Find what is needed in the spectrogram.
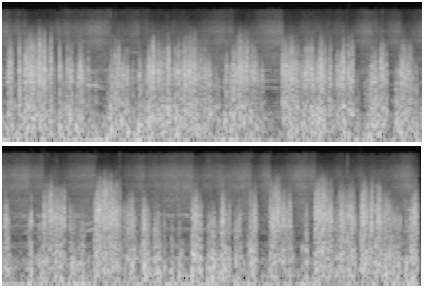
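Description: Strong wind buffeting the microphone in loud, gusty rushes, a heavy low rumble with rapid flurries of hiss.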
